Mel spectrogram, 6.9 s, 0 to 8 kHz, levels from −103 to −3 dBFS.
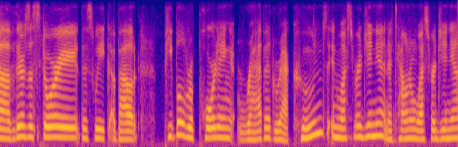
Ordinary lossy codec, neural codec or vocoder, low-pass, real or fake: Opus, 16 kbps; none; 7.2 kHz; real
